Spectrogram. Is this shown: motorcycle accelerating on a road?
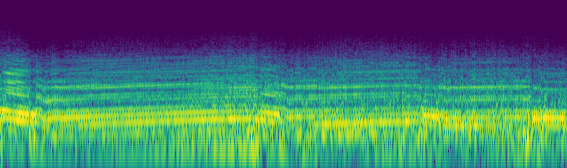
yes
